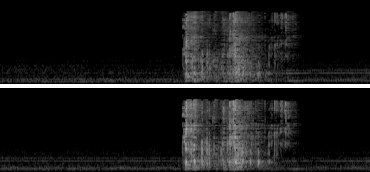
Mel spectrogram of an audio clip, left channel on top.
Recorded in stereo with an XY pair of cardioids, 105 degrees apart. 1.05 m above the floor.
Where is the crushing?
60° right, 2.5 m.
